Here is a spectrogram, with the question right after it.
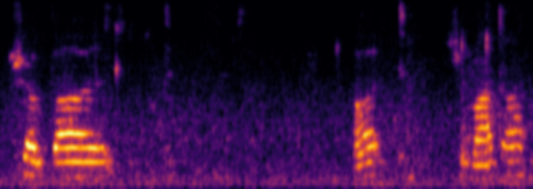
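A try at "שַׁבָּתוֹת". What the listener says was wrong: No, what's that vowel there toward the end? Shabbat. Shabbatot. Shabbatot.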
